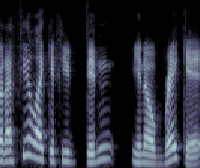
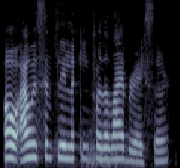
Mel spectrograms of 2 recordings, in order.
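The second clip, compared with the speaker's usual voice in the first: higher, affectedly polite character voice; trying to sound smart; 5 semitones higher than usual. Acted. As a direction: put on airs for a polite reply. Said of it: "What's wrong with your voice?".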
